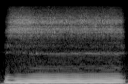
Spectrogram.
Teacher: That's the same thing as an S with the voice on.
